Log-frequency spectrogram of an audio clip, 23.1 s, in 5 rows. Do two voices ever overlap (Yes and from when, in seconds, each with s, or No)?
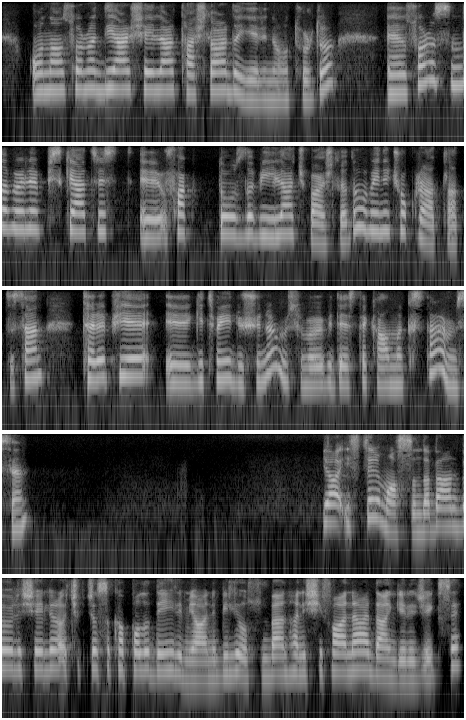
No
